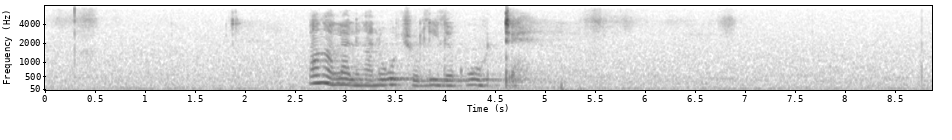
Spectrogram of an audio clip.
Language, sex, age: Swati, female, 19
